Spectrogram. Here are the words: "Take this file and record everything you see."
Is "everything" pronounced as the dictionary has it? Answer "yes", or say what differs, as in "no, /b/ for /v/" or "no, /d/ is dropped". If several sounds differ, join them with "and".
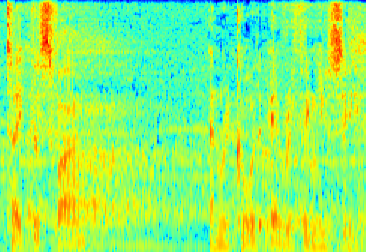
yes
